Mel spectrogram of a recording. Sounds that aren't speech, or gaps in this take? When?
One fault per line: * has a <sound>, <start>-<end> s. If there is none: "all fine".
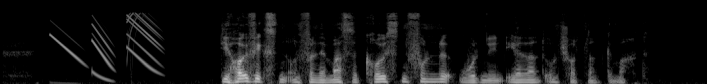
* has a chirp, 0.5-1.7 s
